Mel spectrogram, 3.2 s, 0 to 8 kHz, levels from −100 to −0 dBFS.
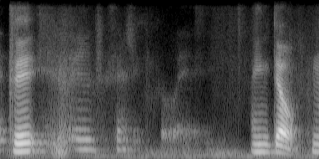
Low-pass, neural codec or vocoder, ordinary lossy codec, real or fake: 7.2 kHz; codec, 24 kHz, 0.9 kbps, WavTokenizer, large speech release; Opus, 32 kbps; fake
